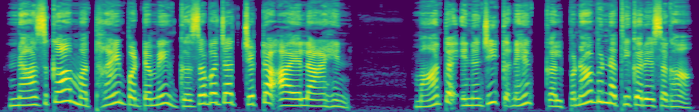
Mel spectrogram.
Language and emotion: Sindhi, surprised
